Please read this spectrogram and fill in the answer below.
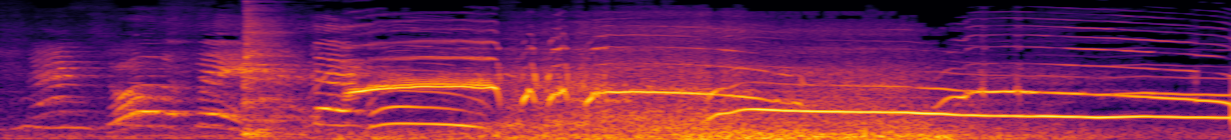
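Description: People screaming as a reverse-bungee slingshot ride launches them into the air, with wind rushing over the microphone. From about two seconds in the screams are long and held, the longest sliding slowly lower in pitch.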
